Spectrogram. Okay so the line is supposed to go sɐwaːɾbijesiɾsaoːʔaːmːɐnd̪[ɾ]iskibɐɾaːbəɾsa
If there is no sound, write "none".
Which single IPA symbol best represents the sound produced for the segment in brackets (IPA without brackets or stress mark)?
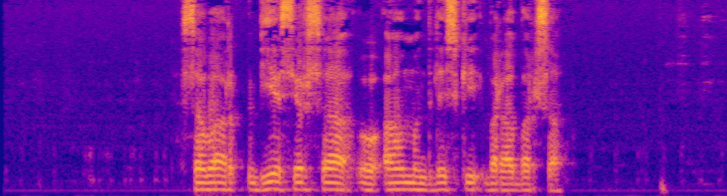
l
